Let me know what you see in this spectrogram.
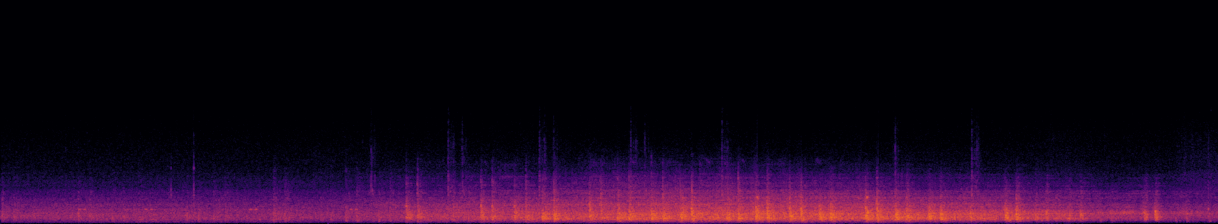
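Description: Two-car Kominato Railway diesel railcar crossing a steel girder bridge, its wheels clattering over the rail joints. It grows louder about five seconds in, is loudest around the middle, then fades away near the end.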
